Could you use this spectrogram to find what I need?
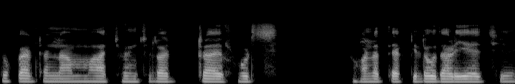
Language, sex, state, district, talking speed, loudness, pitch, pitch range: Bengali, male, West Bengal, Purulia, 130 wpm, -26 LUFS, 130 Hz, 130-135 Hz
